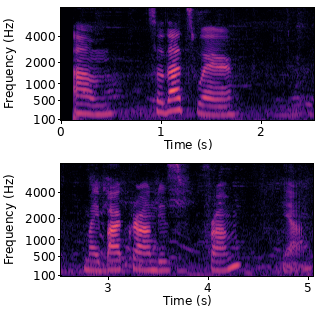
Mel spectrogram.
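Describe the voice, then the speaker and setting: Noticeable background noise runs under a woman speaking at a medium pitch. Her pace is moderate and her pitch variation ordinary. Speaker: missionary. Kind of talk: casual interview, life story.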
